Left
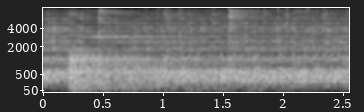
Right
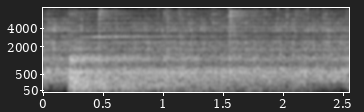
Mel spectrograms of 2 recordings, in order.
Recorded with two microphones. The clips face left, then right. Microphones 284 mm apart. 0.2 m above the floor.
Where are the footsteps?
35° right (ahead or behind), 0.5 m; by 2.2 s 15° right (ahead or behind), 2.5 m.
